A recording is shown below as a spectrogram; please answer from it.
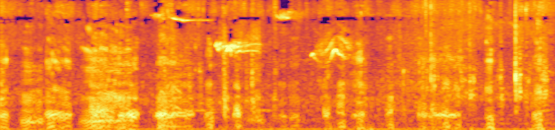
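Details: Kunekune pigs on a farm giving a run of soft, low grunts in short bursts, some doubled, with faint higher squeaky notes in the background.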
